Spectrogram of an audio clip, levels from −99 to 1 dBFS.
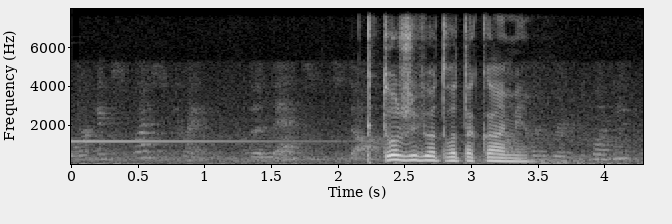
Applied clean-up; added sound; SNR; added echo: none; Subway, metro, underground + Keyboard (musical); 14 dB; none.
